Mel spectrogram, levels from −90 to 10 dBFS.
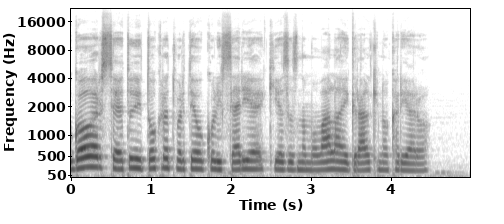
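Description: No technical faults can be heard in this speech recording. There is nothing to place in time or describe.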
